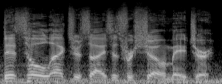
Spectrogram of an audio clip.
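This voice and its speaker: A man's voice: on the low side, big pitch swings, a little fast, music in the background. A man playing a self-important, brash government counselor with a pompous, commanding manner in a video game. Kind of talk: scripted video game dialogue.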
